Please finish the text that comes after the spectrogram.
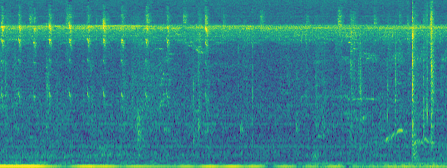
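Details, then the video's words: Hummingbirds squabbling at a porch feeder just outside San Isidro, Costa Rica, three birds competing: thin, high, clicking chips repeated in fast irregular series, a brief slurred note near the end, and constant low droning background noise. "Hummingbird WAR"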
